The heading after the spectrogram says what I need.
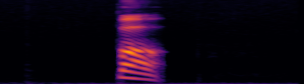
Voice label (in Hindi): "प" "pa", Hindi; hindi script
